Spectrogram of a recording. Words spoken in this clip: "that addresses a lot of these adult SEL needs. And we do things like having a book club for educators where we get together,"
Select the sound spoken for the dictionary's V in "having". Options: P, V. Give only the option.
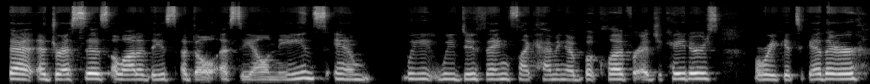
V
